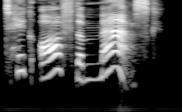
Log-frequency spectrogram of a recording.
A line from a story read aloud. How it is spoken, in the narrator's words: I shouted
